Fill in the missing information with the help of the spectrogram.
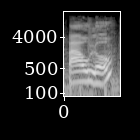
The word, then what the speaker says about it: Paolo: Paolo Banchero. – Paolo Banchero. – Mm-hmm. It's an A and O right next to each other, the first syllable.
